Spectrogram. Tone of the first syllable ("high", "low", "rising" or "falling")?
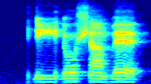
low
